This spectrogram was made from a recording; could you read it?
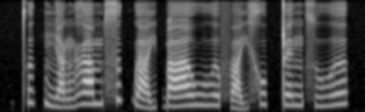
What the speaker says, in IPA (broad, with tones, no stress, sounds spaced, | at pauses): t̪ʰ ə˦˥ k̚ ɲ a˨˩˨ ŋ ɣ a˧ m s ə˦˥ k̚ l a˨˩˨ j ɓ aː˧˥ w u˧ ə̯ f a˨˩˨ j x o˦˥ p̚ ʈ ɛ˧ ŋ s u˧˥ ə̯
